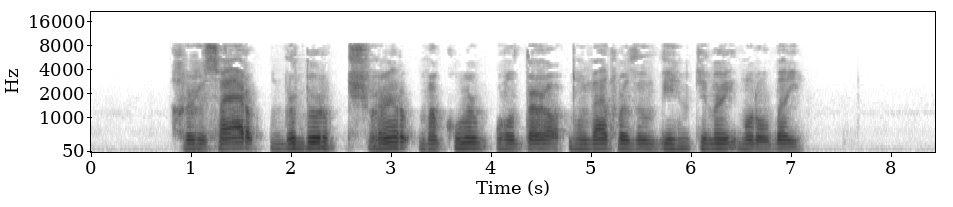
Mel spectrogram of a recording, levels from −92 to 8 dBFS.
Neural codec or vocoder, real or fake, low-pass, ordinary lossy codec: autoencoder, 22.05 kHz, a latent of 192 numbers a frame, VITS, trained on one speaker; fake; 9.9 kHz; MP3, 32 kbps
